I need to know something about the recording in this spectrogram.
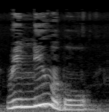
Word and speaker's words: renewable: Okay, next, renewable, able, không ảnh hưởng đến dấu trọng âm của câu, các bạn bỏ đi này.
